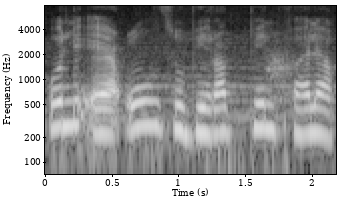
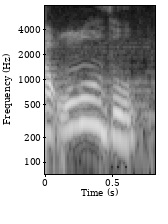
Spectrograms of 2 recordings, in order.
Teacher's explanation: क़ाफ़ को गोल पढ़ना है और हमज़ा और आइन अलग अलग अदा करने हैं। क्या इसमें हम लोग मिस्टेक करते हैं, औज़ु कह देते हैं, यानी कि हमज़ा जो अलिफ होता है और आइन उसको एक ही आवाज़ में पढ़ देते हैं।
